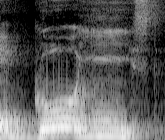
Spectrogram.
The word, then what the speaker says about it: egoísta: Não é egoísta, é egoísta. Goi. O i, goi. Distintas as duas pronúncias.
